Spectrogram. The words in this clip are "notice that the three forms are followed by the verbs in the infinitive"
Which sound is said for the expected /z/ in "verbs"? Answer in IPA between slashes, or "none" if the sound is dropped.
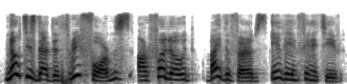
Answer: /z/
